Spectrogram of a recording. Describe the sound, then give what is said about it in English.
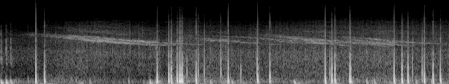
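Fireworks exploding in rapid, irregular bursts, with sharp cracks and pops over a steady crackling background and a few whistling rockets sliding downward in pitch, loud. “So let's head it off with some more fireworks, I think.”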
